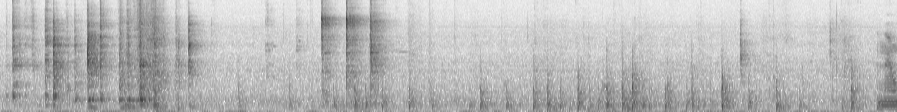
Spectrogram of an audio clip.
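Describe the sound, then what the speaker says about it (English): Clattering metal knocks and scrapes as a lid is set onto the boiling chamber of a water distiller, with a few sharp clanks near the start and middle. "so we're just going to put the lid on."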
